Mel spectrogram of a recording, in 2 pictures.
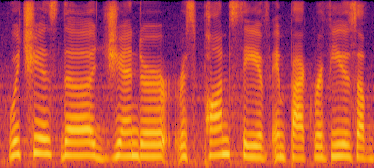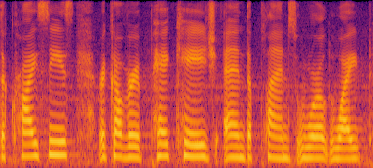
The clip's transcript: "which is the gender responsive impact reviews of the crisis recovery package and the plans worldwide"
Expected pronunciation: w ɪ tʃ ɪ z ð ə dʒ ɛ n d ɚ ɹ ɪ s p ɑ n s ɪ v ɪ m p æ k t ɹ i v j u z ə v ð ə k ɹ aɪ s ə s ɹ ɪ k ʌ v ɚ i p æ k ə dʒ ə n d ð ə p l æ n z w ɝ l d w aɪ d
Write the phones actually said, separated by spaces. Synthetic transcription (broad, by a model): w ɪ tʃ ɪ z ð ə dʒ ɛ n d ɚ ɹ ɪ s p ɑ n s ɪ v ɪ m p æ k t ɹ i v j u z ə v ð ə k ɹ aɪ s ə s ɹ ɪ k ʌ v ɚ i p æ k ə dʒ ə n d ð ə p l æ n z w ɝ l d w aɪ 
